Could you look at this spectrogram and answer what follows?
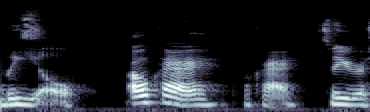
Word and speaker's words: Lille: It's Lille. Okay. So you were saying it right. I wasn't. Oh, I was saying Lily.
